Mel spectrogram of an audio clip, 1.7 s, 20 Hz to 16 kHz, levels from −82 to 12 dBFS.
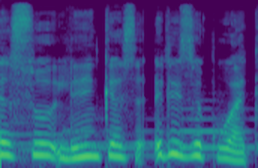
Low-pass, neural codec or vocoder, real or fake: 14.4 kHz; codec, 44.1 kHz, 7.8 kbps, Pupu-Codec; fake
